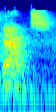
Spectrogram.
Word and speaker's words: doubt: Thì các bạn nhớ chữ bờ này là bờ cá mà ha. Sign là D, không đọc là doubt. Chỉ đọc là doubt thôi, bởi vì bờ bị cắp.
